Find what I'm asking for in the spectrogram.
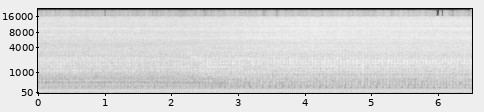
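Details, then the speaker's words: V6 automatic Camaro cold start after sitting parked about a year: steady deep knock, roughly three per second, over the idle; bad bottom-end knock, not worth fixing; transmission recently replaced. "it's got a real bad knock in the bottom end but it's just not worth it to fix it"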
